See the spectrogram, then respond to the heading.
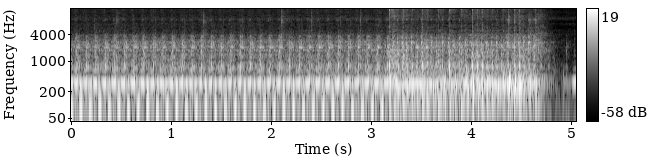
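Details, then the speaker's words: Yamaha 125 enduro two-stroke, previously suspected oil-fouling plugs and dying, now with fresh spark plug and fresh gas, oil primed: rapid even popping picks up on a little choke around three seconds, then cuts out; engine catching and running normally. "Oh, we got something. Give her a little chokeage. It's alive. Amazing what a little fresh gas and fresh spark plug can do."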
